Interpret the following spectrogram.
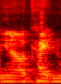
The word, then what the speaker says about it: chitin: A lot of people call us Chitin, but chitin works. Okay. How is it supposed to be pronounced?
